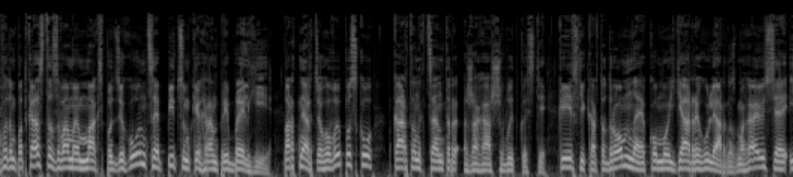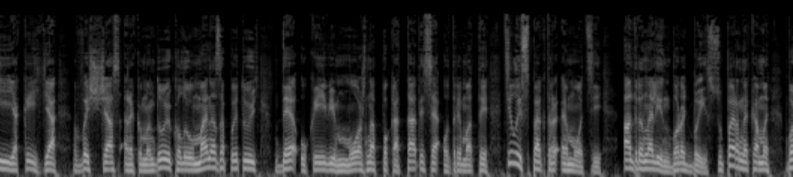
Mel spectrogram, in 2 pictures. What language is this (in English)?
Ukrainian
